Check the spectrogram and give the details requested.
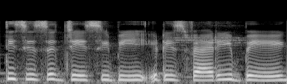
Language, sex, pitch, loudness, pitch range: English, female, 210 Hz, -13 LUFS, 200-230 Hz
